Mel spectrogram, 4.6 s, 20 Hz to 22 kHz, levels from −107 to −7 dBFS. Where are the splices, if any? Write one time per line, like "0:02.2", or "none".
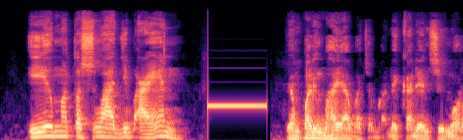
0:02.4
